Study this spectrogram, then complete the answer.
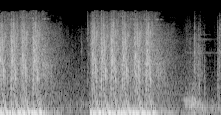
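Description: A rapid-fire gun shoots in loud bursts.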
